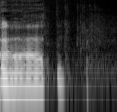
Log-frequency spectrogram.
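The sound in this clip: A computer keyboard gives a few sparse, faint key clicks after a brief voiced sound at the start.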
